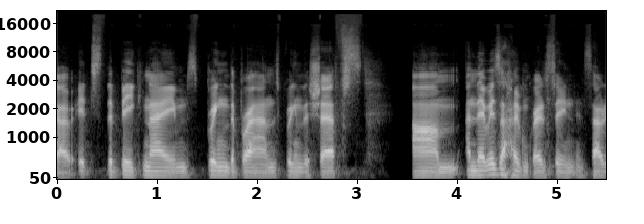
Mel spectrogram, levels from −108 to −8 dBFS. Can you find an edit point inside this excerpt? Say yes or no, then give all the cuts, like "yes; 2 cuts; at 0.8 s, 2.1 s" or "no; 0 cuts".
no; 0 cuts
